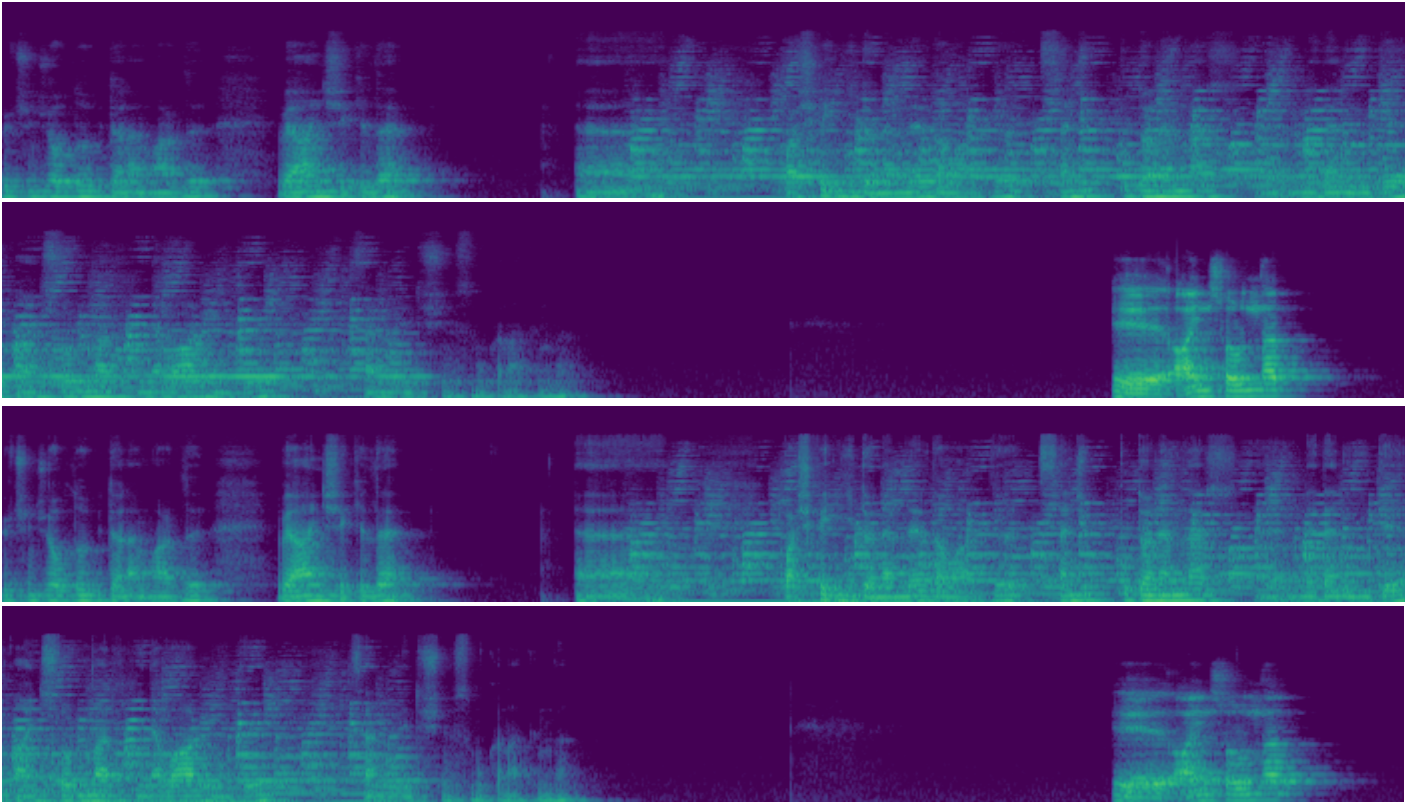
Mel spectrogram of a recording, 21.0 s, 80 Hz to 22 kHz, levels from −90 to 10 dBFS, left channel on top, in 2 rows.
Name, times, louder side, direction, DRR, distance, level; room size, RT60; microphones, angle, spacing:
voice 1, 0.0-3.0 4.3-12.6 13.2-14.8, right 2 dB, 50° right, 7 dB, 0.3 m, -30 dB
sound 1, 4.6-13.5, equal, 70° right, 0.9 m, -34 dB
voice 2, 18.8-20.1, left 5 dB, 70° left, 7 dB, 0.3 m, -21 dB
2.5 x 2.3 x 2.7 m, 0.69 s
head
